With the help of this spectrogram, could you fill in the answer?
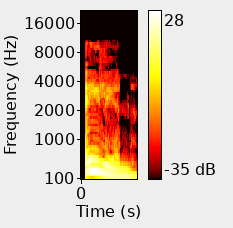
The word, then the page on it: alien: English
